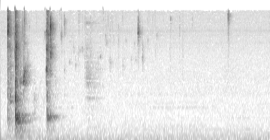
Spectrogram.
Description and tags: Single water splash. Drop bath stub into the bath.
bath, splash, water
